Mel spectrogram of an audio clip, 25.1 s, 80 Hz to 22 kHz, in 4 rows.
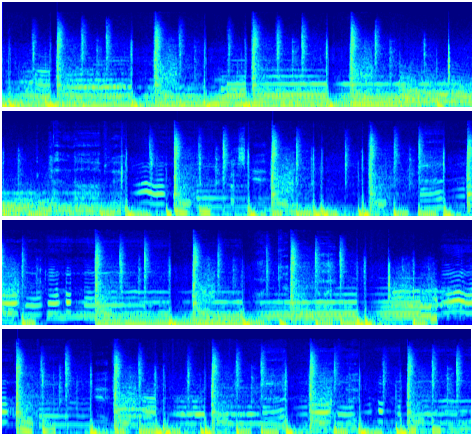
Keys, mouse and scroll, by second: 1.0 right click, 2.8 click, 6.0 click, 7.3 click, 7.7-8.0 scroll up 1, 8.0 typing, 12.9-22.9 drag, 22.9-25.0 drag.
